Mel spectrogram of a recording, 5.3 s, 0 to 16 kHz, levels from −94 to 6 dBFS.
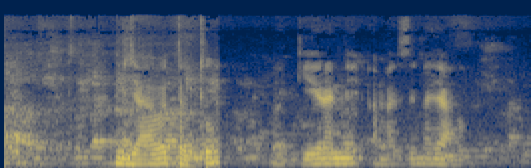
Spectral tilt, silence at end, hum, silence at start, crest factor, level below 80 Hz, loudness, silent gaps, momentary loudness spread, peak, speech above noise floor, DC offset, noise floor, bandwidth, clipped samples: -6.5 dB/octave; 0.05 s; none; 0.05 s; 16 dB; -40 dBFS; -17 LUFS; none; 19 LU; -2 dBFS; 21 dB; under 0.1%; -38 dBFS; 11.5 kHz; under 0.1%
